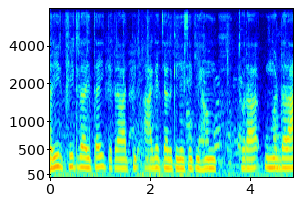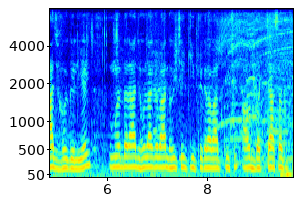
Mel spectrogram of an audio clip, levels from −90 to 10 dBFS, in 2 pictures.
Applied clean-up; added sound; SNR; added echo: none; Sliding door; 17 dB; none.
